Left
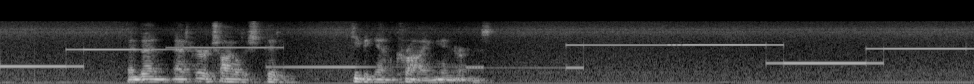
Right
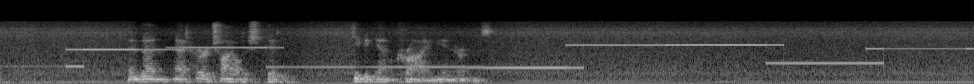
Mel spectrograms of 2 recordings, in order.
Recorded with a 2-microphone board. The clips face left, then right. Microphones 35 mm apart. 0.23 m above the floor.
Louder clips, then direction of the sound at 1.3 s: Left 3 dB; 25° left (ahead or behind).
